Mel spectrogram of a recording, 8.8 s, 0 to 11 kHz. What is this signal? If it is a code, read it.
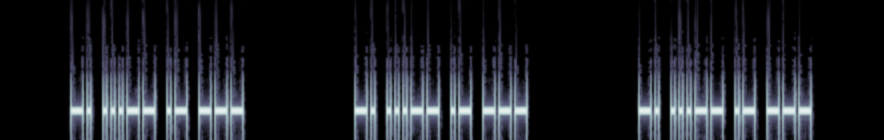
Morse code, heard as a keyed tone, about 30 wpm, 700 Hz. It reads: N3AO N3AO N3AO
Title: Easy Call Signs Repeated 3x - 30wpm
